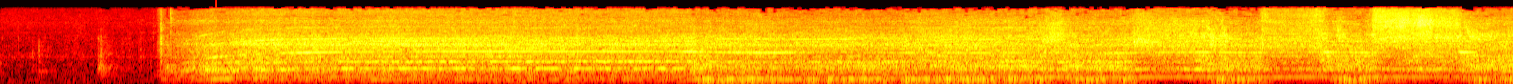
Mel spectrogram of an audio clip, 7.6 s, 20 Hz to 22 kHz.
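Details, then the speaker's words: 1986 Vorwerk VK 117-1H upright vacuum cleaner, cleaned and reassembled: steady high whine with an uneven rough rattle underneath; strange noises from the motor, whose bearing is somewhat dry. "yes there are some who strange noises coming from yep flat yeah it's like this going that's why it makes that and that bearing from the mother is somewhat dry"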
